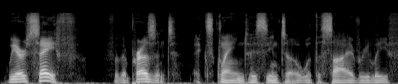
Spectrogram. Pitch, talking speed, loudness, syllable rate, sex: 100 Hz, 180 wpm, -19 LUFS, 6.0 syllables/s, male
